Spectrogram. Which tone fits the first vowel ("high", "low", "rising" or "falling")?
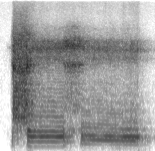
high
